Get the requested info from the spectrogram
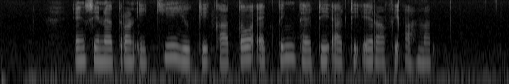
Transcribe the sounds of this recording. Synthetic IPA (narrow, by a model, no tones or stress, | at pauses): ʔɪŋsinat̪ɾɔnʔikʰijuɡ̥ikat̪oʔɛk̚t̪ɪŋd̪̥a̤d̪̥i̤ʔaɖ̪̥i̤ʔeɾafiʔahmat̪̚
